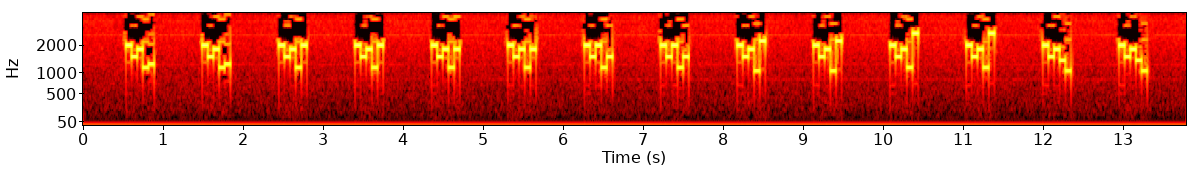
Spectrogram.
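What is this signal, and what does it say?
Five-tone selective call (ZVEI), heard as quick runs of five tones, tones of about 70 ms. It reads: 85723 85723 85728 85728 85727 85727 85825 85825 85719 85719 85722 85722 85741 85741
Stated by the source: ZVEI five-tone selective call 85721 received by SDR.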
